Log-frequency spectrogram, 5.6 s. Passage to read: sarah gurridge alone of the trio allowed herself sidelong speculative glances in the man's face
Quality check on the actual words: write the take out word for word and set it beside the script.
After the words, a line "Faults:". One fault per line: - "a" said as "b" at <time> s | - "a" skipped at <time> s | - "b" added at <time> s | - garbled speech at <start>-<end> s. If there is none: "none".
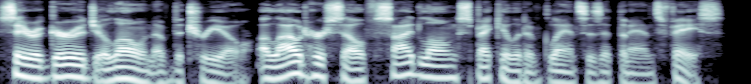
sarah gurridge alone of the trio allowed herself sidelong speculative glances at the man's face
Faults:
- "in" said as "at" at 4.6 s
